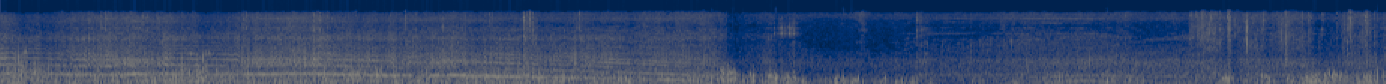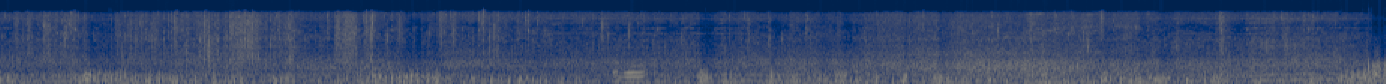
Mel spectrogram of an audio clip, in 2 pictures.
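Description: Wind rumbles and buffets against the microphone.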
